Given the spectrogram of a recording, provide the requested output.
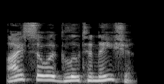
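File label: "isoagglutination", British English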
